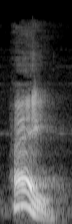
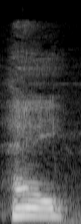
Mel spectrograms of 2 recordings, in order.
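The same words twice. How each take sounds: First: The pitch rises on the word. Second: The pitch stays flat on the word. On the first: It gets the listener's attention. The speaker calls it right. "you really want to use that inflection to go up" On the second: It sounds boring and could be rude. The speaker calls it wrong. "If you just talk flat"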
